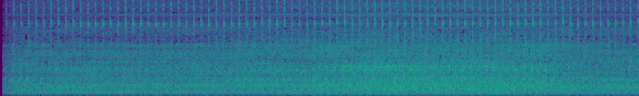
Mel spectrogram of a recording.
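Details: Hyundai Getz at steady idle: sharp, very regular metallic ticking about three times a second; ringing engine knock of unknown origin.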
